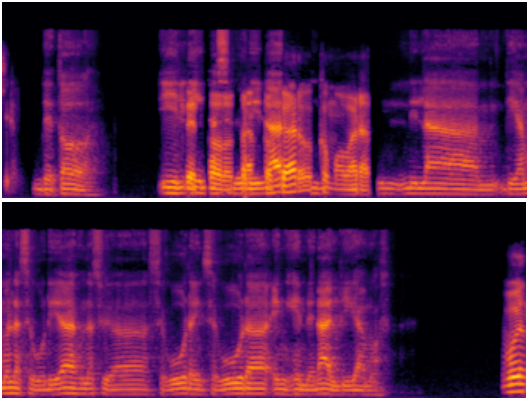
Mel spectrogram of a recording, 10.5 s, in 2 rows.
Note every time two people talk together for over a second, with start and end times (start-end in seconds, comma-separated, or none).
1.8-3.3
